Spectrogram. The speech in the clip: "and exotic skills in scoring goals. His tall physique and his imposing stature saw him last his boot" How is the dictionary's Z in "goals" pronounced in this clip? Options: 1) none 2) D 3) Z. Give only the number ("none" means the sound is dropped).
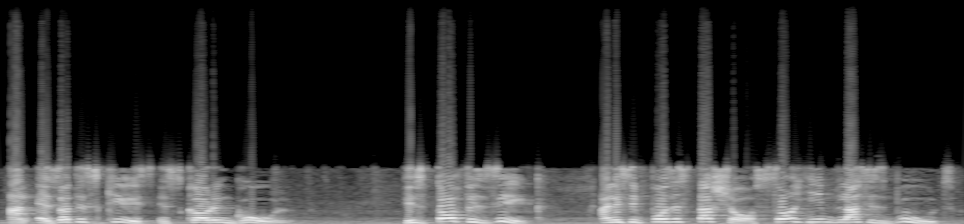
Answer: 1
